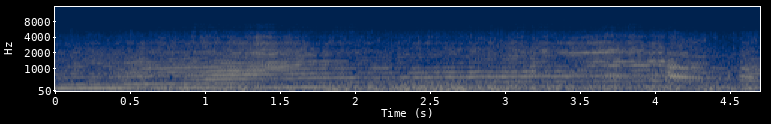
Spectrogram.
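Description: Rally car engine running hard as the car accelerates along the gravel stage, its pitch climbing steadily, with a brief break about four seconds in.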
